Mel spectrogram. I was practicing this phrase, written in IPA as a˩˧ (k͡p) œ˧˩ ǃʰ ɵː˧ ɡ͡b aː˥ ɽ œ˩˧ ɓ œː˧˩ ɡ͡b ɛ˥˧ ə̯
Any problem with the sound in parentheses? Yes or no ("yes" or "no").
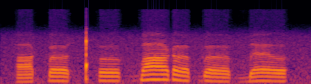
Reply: no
